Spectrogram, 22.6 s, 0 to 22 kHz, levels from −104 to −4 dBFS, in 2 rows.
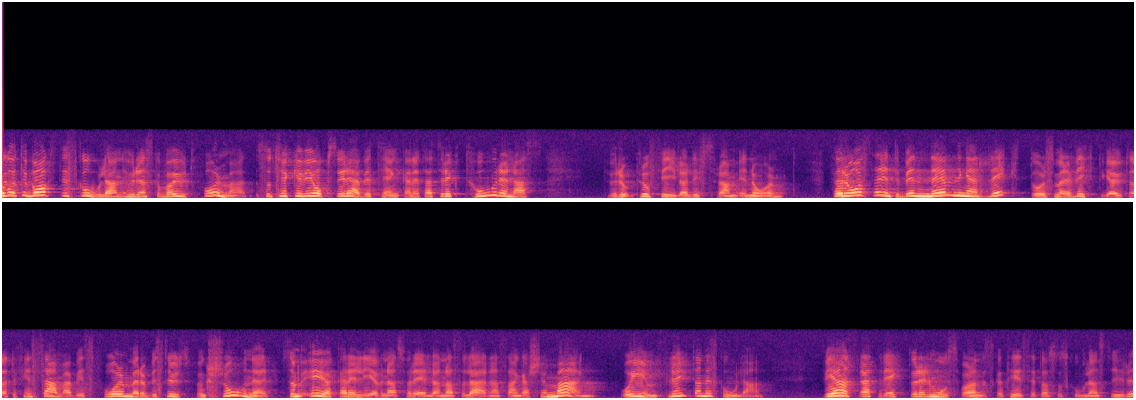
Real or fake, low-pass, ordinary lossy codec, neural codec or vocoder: real; none; none; none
